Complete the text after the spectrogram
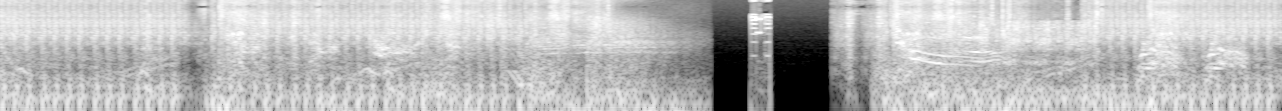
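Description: Gunshots and explosions crack in quick bursts.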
